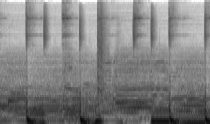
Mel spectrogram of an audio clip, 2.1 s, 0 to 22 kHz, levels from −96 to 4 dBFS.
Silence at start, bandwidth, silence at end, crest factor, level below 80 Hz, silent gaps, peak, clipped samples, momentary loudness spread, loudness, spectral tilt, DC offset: 0 s; over 20 kHz; 0 s; 12 dB; -16 dBFS; none; 0 dBFS; under 0.1%; 6 LU; -15 LUFS; -6 dB/octave; under 0.1%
